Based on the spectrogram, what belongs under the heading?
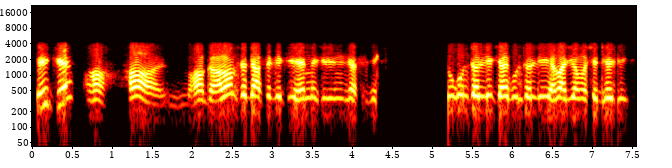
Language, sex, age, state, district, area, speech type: Maithili, male, 45-60, Bihar, Saharsa, rural, conversation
